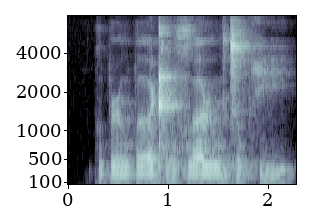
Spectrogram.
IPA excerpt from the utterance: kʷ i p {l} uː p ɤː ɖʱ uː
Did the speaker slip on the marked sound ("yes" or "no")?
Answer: yes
